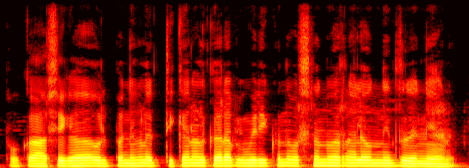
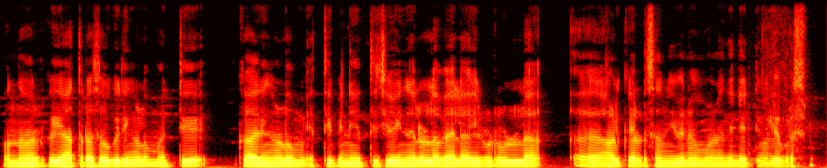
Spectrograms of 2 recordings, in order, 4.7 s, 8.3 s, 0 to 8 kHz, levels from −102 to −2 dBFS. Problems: none marked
